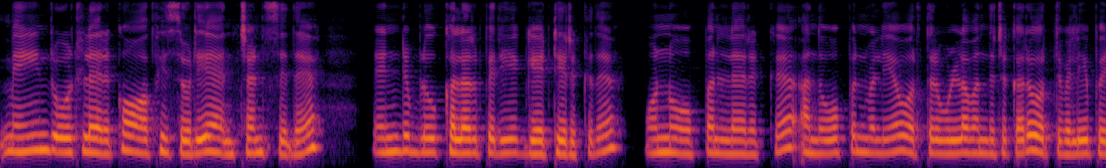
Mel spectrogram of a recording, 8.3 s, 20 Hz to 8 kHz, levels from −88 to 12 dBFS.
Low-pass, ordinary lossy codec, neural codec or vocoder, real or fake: none; none; none; real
